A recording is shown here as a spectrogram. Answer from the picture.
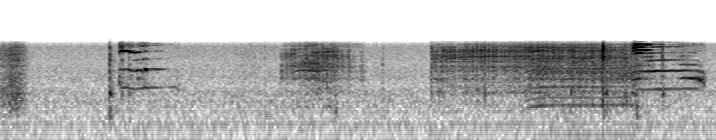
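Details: Mayu, a pet cat indoors, seems disturbed by the tiny kitty of an Itazura coin bank toy. She gives several drawn-out, harmonic meows in a row, rising and wavering, with short gaps between them and a sharp click near the start.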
